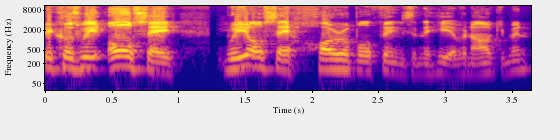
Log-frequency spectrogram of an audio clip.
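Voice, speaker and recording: A man speaks very fast, his intonation lively. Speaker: streamer. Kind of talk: casual chat. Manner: loud.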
